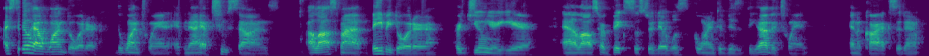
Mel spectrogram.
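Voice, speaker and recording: A man's voice: low-pitched, normal speed, fairly bright tone. A middle-aged man acting a monologue as a big-hearted, grieving garbage man, earnest and plain-spoken. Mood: sorrowful. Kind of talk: acted dramatic monologue.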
